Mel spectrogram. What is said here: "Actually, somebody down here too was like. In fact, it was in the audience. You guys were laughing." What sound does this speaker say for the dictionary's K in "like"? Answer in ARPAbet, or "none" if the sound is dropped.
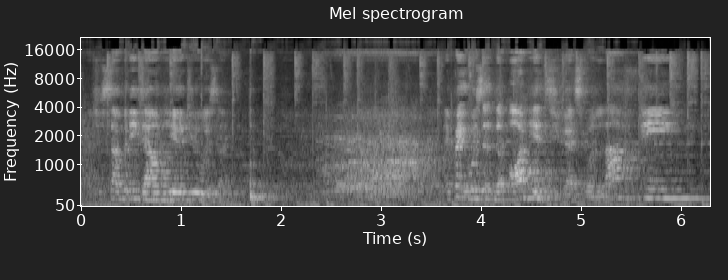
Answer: none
